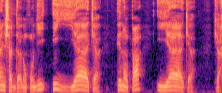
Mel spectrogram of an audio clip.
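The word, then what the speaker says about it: إِيَّاكَ: Tout d'abord, nous avons ici, sur la lettre Ya, des deux mots Iyyaka, une shadda.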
